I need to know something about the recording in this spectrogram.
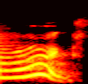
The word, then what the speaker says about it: Rourke: Rourke, did I say it right? Yeah, Rourke.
